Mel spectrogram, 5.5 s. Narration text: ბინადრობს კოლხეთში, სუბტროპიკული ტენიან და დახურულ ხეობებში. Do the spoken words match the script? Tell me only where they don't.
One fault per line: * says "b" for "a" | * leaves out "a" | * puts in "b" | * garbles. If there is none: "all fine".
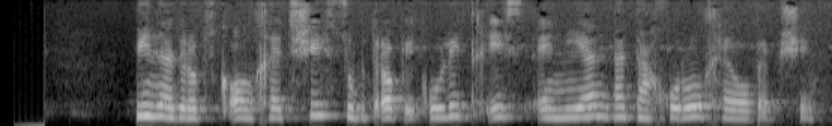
* puts in "ტყის"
